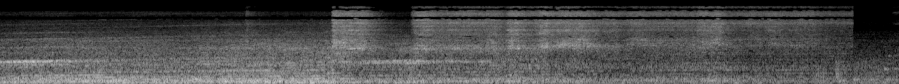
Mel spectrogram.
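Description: Passenger multiple-unit train running close alongside a platform: a heavy rumble of wheels on rail, with a thin squeal from the wheels twice and a loud hiss that cuts off near the end.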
